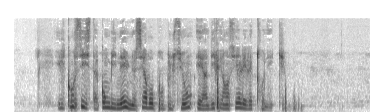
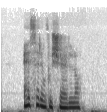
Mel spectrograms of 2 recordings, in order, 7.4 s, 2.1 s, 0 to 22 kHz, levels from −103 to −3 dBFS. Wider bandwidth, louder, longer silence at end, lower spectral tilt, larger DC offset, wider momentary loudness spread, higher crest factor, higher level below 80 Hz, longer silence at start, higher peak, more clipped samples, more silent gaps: about the same, 11.5 kHz vs 12 kHz; second, -33 LUFS vs -21 LUFS; first, 1.45 s vs 0.15 s; second, -4 dB/octave vs -6 dB/octave; neither; first, 17 LU vs 8 LU; first, 26 dB vs 14 dB; second, -70 dBFS vs -44 dBFS; first, 0.75 s vs 0.4 s; about the same, -10 dBFS vs -8 dBFS; neither; neither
